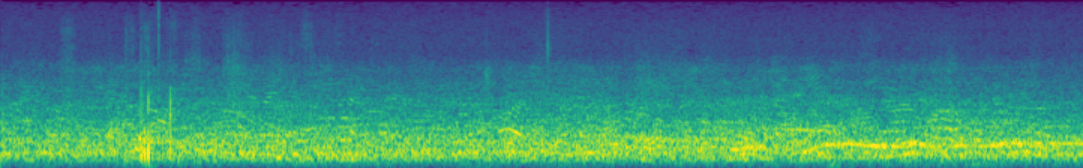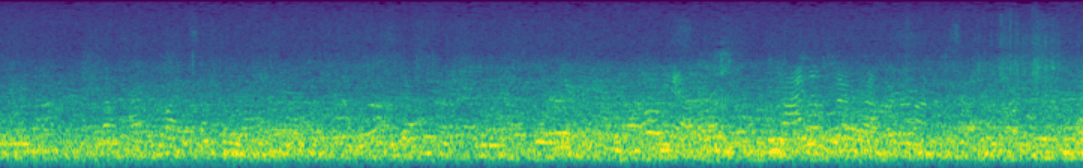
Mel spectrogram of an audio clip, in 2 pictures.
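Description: A crowd of people chatter nearby in a busy indoor space.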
